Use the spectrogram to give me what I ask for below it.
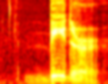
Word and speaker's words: Peter: لما يجي letter e وبعدين منه consonant وبعدين e, ساعتها بننطق ال e الاولى بننطقها long e, فنقول these Chinese Peter.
